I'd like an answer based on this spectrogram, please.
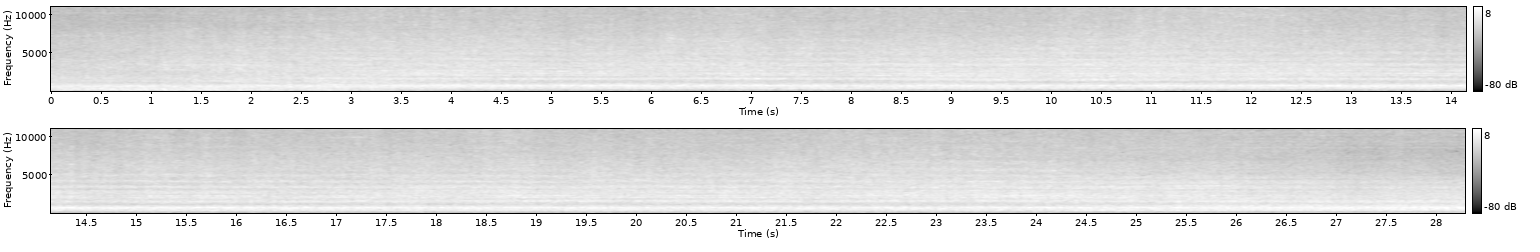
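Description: Steady running noise of trains: a locomotive standing at the head of a freight train and a suburban electric multiple unit running past, with some wheel clatter.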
